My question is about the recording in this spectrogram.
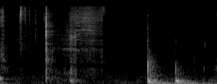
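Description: Several sharp clicks and knocks of small objects being handled on a tabletop, with a brief rustle between them.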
